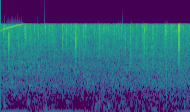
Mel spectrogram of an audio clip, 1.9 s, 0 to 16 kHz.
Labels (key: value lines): label: biophony, dolphin
recorder: SoundTrap 500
